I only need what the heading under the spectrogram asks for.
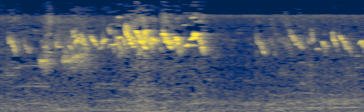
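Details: Lemon-bellied White-eye (kecial kuning), male, from Lombok, ciak ciak calls as a lure for lazy birds. Fast, chattering burst of high notes, then a quieter run of rapid evenly spaced chirps.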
